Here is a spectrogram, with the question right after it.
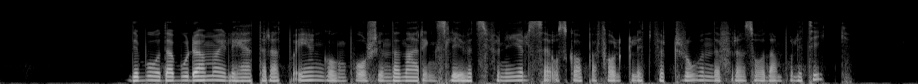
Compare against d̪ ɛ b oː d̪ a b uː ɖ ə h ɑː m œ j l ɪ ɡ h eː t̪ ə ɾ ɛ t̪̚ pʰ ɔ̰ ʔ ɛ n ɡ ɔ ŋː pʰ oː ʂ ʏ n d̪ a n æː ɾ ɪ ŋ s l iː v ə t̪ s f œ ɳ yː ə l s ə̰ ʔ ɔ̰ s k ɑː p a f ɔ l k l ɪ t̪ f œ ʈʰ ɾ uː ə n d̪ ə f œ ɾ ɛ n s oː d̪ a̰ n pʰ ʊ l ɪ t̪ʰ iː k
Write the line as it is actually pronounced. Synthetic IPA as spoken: d̪ ɛ b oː d̪ a b uː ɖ ə h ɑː m œ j l ɪ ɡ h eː t̪ ə ɾ a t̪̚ pʰ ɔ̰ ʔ ɛ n ɡ ɔ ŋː pʰ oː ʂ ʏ n d̪ a n æː ɾ ɪ ŋ s l iː v ə t̪ s f œ ɳ yː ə l s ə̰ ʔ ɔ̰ s k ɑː p a f ɔ l k l ɪ t̪ f œ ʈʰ ɾ uː ə n d̪ ə f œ ɾ ɛ n s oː d̪ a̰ n pʰ ʊ l ɪ t̪ʰ iː k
